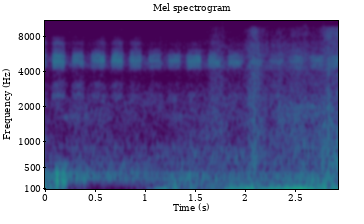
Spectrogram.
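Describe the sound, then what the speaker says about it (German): Cicadas chirp in rhythmic pulsing bursts on rural land at Pećurice near Dobra Voda, faint and steady in the background along with light wind noise. "Ihr hört die Zirpen."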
